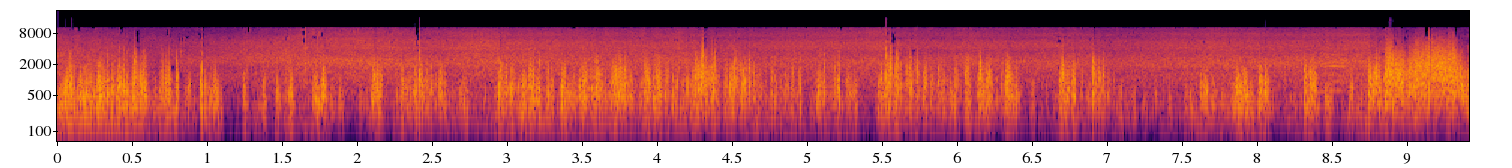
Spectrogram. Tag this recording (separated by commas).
Silence, Speech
